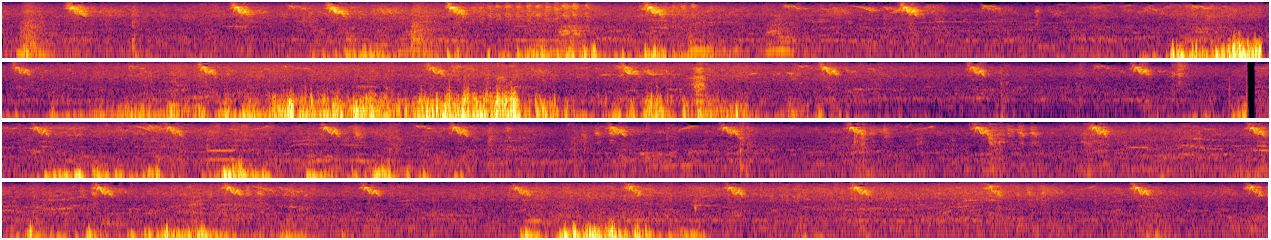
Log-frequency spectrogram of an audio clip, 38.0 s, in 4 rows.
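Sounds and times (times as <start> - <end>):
wind gusts on microphone: 8.6 - 15.8, 18.7 - 22.5, 28.6 - 30.9, 32.4 - 33.8.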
